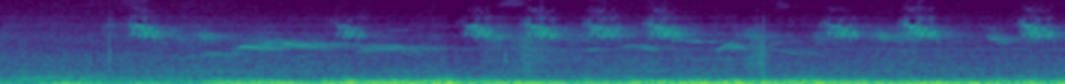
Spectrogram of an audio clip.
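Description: Small birds chirping: a string of short, high chirps about every half second, with a few lower gliding whistles, over a steady low rumble.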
